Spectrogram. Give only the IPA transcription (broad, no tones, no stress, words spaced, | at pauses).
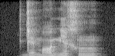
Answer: ɡɛmɔmʲã xõ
